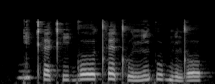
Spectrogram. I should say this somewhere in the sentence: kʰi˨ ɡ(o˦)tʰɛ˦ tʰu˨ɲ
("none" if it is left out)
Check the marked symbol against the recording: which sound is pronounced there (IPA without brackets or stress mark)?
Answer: oː˦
